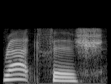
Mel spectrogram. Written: ratfish

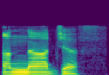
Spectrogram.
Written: An Najaf

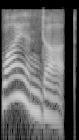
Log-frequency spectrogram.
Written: Wyandot

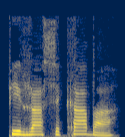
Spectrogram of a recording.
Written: piracicaba

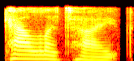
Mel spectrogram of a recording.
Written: calotype

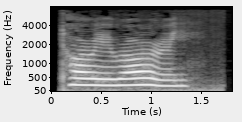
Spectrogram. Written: tory rory

